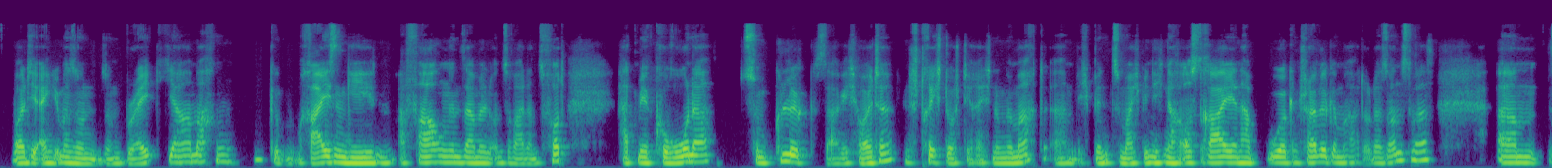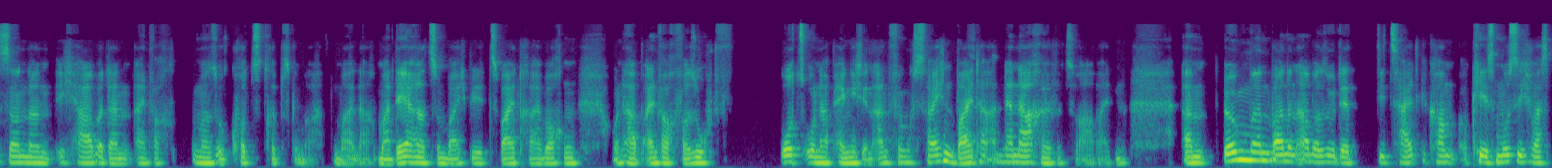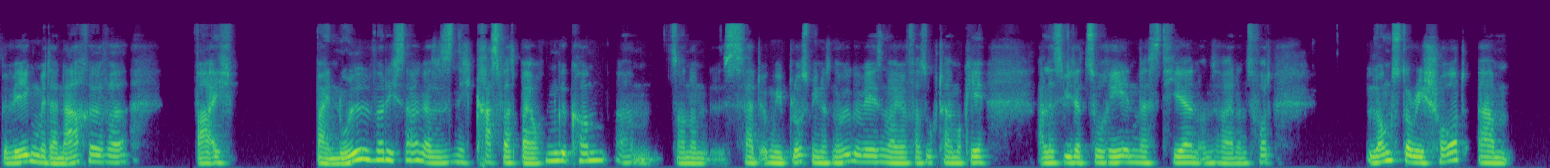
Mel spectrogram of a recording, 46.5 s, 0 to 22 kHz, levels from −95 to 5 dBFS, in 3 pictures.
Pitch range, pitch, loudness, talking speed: 125-150 Hz, 135 Hz, -17 LUFS, 185 wpm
